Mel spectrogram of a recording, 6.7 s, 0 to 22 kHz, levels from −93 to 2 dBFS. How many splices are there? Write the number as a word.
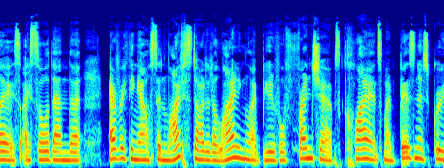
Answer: zero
